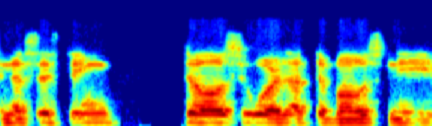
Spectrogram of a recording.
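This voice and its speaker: Speaking with a Spanish accent, a man uses a fairly high pitch and ordinary pitch variation. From Venezuela. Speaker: clinical psychologist. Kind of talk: training lecture. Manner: halting, with many fillers and restarts.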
